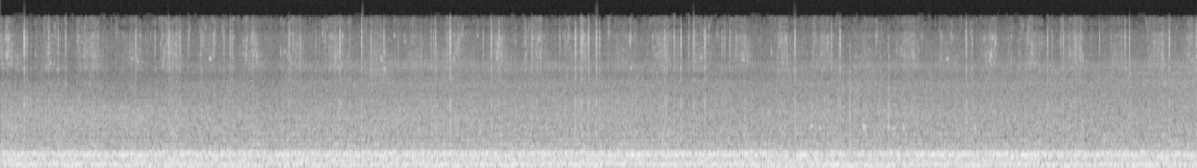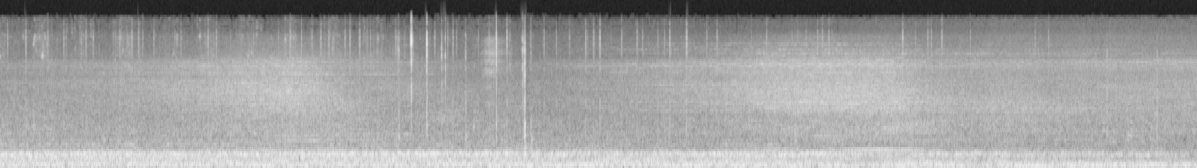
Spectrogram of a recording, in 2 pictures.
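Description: Steady low rumble of wind buffeting a bicycle-mounted camera's microphone while riding, mixed with road noise, and motor traffic swelling past twice, about two-thirds of the way in and again near the end.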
